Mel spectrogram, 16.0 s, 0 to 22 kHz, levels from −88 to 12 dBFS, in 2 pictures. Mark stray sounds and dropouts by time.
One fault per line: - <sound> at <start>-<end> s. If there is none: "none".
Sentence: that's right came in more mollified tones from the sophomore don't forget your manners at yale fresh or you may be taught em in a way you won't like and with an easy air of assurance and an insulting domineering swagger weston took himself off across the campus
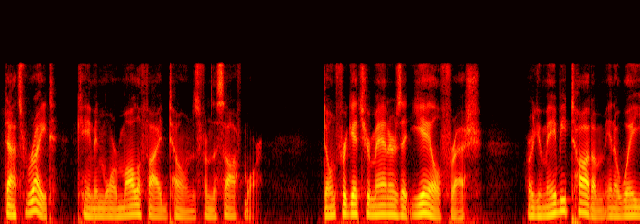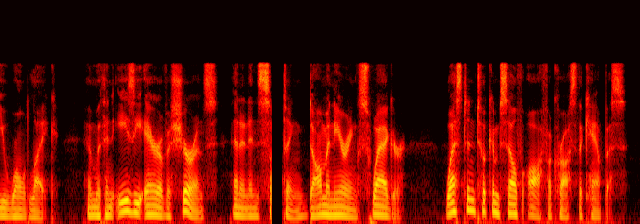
- dropout at 11.4-11.5 s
